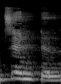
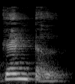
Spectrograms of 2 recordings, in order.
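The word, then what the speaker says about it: gentle: জি ই এন টিএল, জি এর পরে কি রয়েছে ই, উচ্চারণ কি দিচ্ছে দেখো জয়ের মতন, জেন্টল নট গেন্টল।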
